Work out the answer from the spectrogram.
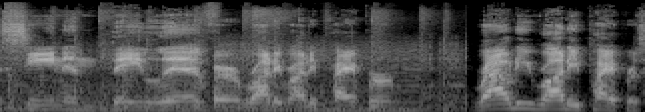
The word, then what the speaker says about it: Roddy Piper: influenced by the scene and they live or rowdy roddy piper Rowdy Roddy Piper's how you say it where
